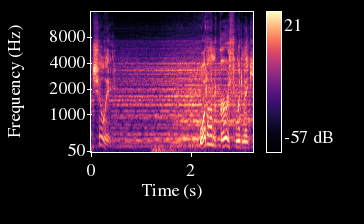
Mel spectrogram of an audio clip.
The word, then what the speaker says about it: Chile: It's pronounced Chile. What on earth would make you Smash the Chilean chick.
